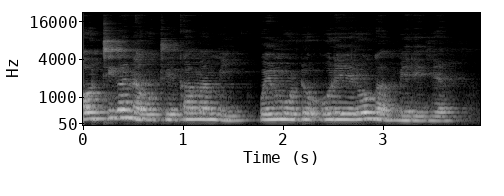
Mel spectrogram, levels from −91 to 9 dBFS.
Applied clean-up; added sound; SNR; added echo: none; none; none; reverberation time 0.6 s.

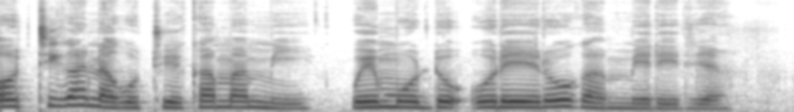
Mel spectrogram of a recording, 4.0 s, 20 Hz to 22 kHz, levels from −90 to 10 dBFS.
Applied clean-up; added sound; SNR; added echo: none; none; none; none.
